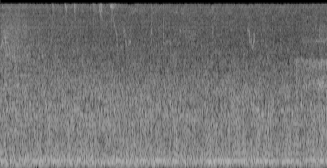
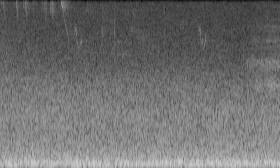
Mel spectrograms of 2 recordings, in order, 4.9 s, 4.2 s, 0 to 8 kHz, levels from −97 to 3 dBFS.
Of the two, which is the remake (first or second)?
first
